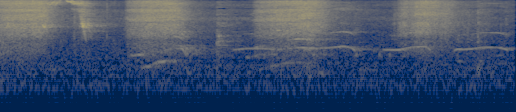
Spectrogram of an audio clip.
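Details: Baby monkey, alone and stuck up a high tree, cries for its mother with a run of short, arched, whistled coos, several in quick succession, under steady pulses of loud hissing background noise.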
